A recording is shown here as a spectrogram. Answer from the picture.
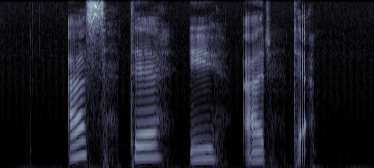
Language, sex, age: Norwegian, female, 51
